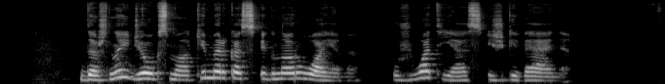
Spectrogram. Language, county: Lithuanian, Vilnius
